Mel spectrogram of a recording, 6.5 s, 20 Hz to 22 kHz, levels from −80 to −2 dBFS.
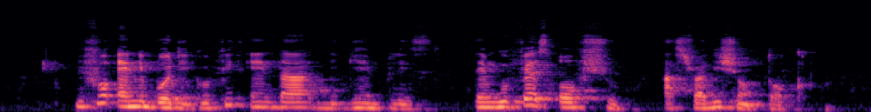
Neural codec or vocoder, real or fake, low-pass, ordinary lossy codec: vocoder, 24 kHz, 100 mel bands, Vocos; fake; none; none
